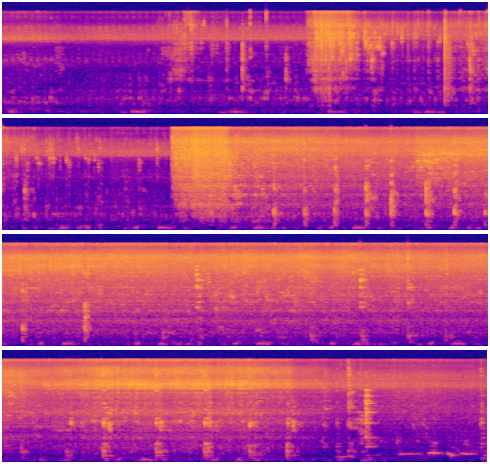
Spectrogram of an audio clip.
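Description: Chopped onions tipped into hot oil in a kadai about ten seconds in, setting off a loud, steady sizzle, with a steel spoon clinking and scraping against the pan and plate as the food is stirred. A short burst of sizzling comes about five seconds in, and the frying eases off near the end.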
